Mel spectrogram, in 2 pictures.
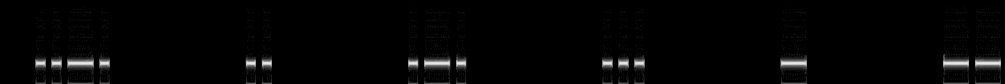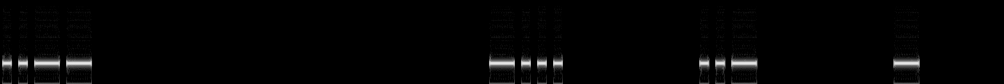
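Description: Morse code, heard as a keyed tone, about 15 wpm, spaced as for 5 wpm, 1000 Hz. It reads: FIRST, BUT
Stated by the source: Morse quote-of-the-day practice at 5 wpm.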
